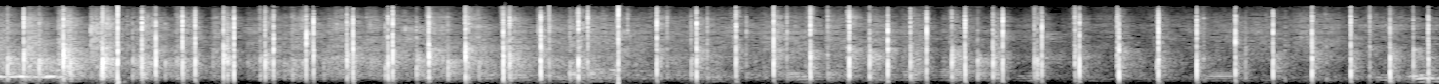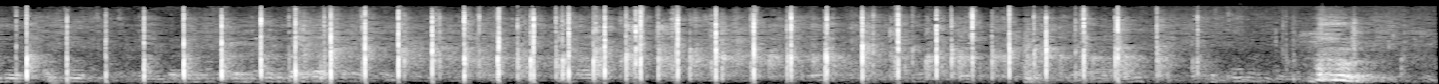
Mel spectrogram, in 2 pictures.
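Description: Crowd at a Democratic Party recruitment ceremony claps in a strong, steady rhythm, loud sharp claps repeated in unison for about twenty seconds before tapering off at the end.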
